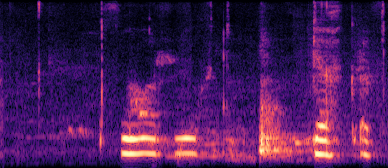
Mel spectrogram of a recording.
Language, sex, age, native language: Icelandic, female, 8, Icelandic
